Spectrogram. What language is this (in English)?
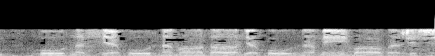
Tamil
